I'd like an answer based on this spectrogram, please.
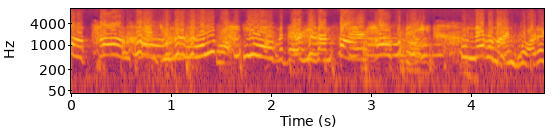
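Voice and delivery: a wife shrieking at her husband to move; urgent high panicked shouting. Acted. Woman panics at burning boy.

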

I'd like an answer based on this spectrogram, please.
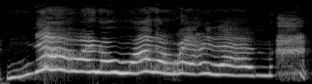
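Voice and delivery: high, loud whiny screaming refusal; retold toddler scream. Child refusing overalls to her mom, high screamed whine. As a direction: shriek it back like a tantruming kid. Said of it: "I would scream".

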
